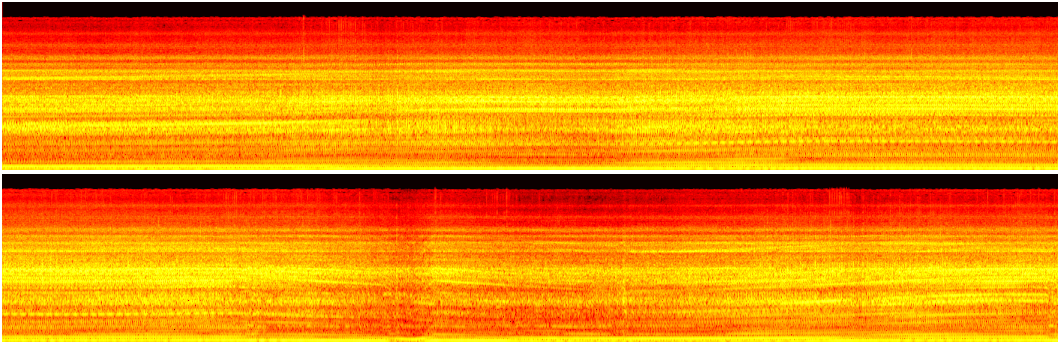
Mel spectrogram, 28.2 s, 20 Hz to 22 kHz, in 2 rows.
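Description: Triumph Thruxton 900's parallel-twin engine heard from the rider's seat while riding, its note rising and falling with the throttle. About two-thirds of the way through the revs fall away sharply, briefly dipping, then pick back up.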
